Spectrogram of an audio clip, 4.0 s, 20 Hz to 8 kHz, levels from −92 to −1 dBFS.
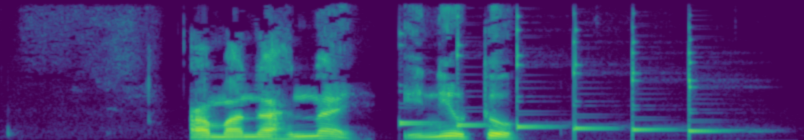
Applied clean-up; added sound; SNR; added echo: none; Marimba, xylophone; 9 dB; none.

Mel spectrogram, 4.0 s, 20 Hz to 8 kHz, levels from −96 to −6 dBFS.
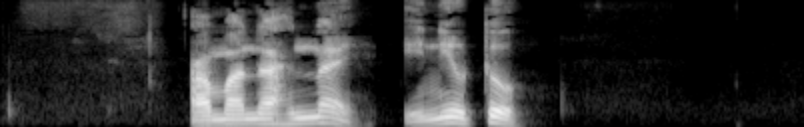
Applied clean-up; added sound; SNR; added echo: none; none; none; none.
